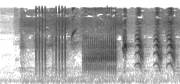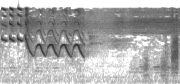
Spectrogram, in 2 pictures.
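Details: Young Asian pied starling singing busily all day: rasping, noisy notes lead into clicks and a run of looping, warbled whistles that rise and fall, then the song trails off quietly.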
